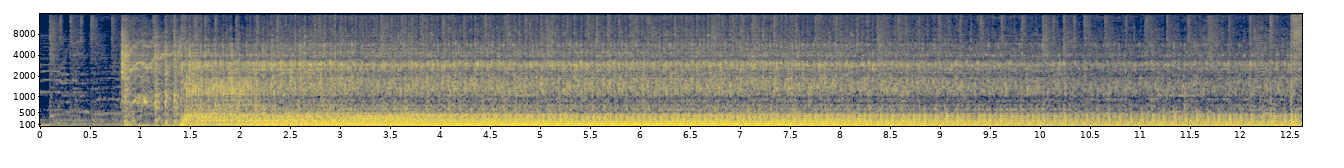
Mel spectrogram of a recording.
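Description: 2011 Mercedes-Benz C63 AMG's M156 6.2-litre V8 started with its freshly rebuilt camshaft adjusters: the starter cranks briefly from just under a second in, the engine catches about a second and a half in, then it settles into a steady idle.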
